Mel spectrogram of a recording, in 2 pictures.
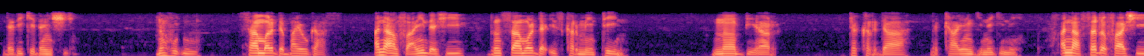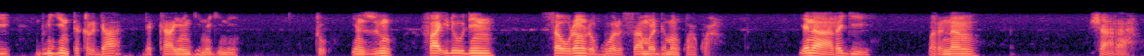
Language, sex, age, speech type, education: Hausa, male, 30-45, spontaneous, tertiary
